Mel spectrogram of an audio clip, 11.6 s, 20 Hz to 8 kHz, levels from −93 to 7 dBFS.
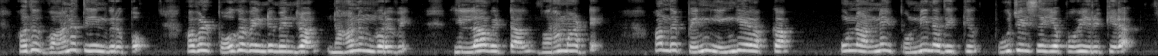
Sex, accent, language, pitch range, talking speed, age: female, native, Tamil, 280-310 Hz, 110 wpm, 20-39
